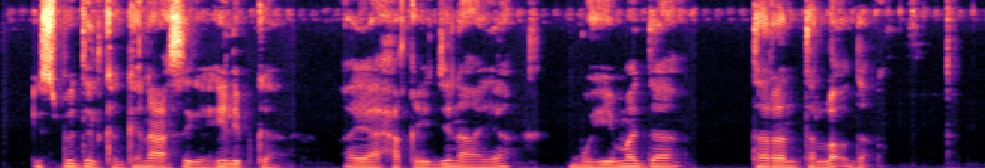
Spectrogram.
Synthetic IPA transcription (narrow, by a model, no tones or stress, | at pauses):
ʔɪsbɛd̪ɛlkʰɐɡɐnɑʕsɪɣɐɦɪlɪbkʰɐ | ɐjaːħɑqiːt͡ʃɪnɐːjɐ | mʊɦɪmɐðɐ | t̪ʰɐɾɐnt̪ʰɐlɔʔðɐ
